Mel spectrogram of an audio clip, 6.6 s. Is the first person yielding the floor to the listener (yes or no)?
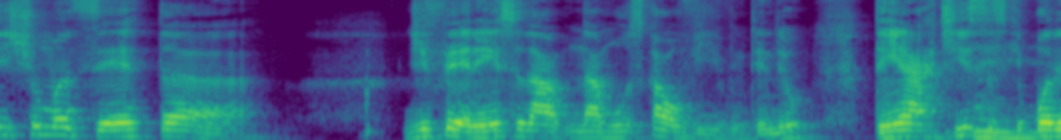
no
